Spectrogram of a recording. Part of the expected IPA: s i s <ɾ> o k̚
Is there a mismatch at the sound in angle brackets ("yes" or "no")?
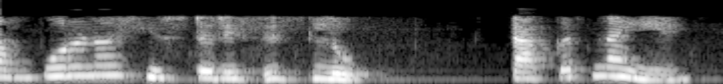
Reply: yes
